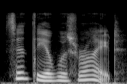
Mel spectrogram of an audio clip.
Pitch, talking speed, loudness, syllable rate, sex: 200 Hz, 140 wpm, -16 LUFS, 3.5 syllables/s, female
